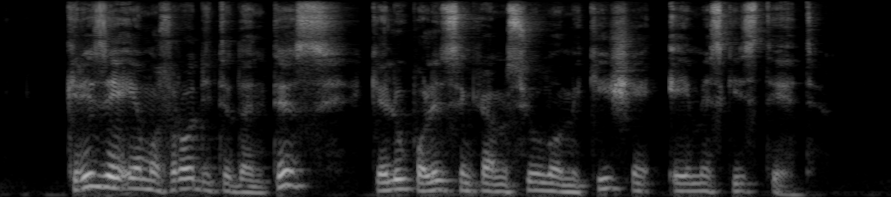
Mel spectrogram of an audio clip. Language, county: Lithuanian, Tauragė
